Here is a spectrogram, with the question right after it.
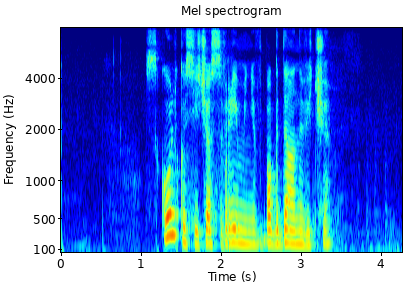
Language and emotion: Russian, angry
